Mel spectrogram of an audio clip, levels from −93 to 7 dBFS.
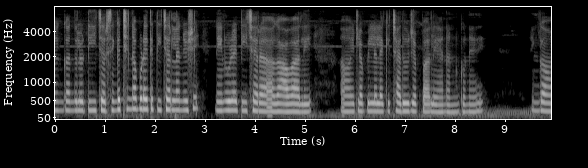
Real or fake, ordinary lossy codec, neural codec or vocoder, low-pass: real; none; none; 7.2 kHz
